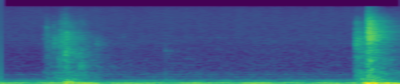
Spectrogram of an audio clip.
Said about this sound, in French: On a frappé à la porte. Entrez.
